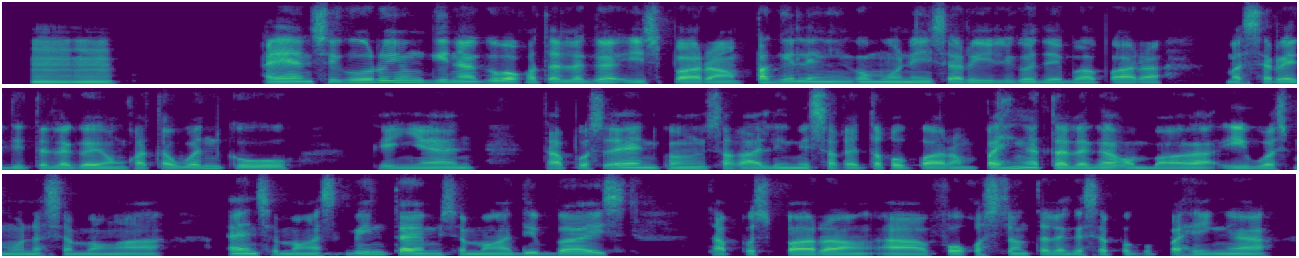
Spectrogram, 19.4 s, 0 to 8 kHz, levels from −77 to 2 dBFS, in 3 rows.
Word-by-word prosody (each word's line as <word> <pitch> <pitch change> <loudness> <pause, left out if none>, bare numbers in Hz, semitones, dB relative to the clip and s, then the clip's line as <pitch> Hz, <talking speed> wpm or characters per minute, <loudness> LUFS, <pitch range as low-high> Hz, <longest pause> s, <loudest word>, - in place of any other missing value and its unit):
Mm, 115 0 -1 0.7
ayan 145 +1 +6
siguro 165 +3 +1
yung 175 -3 -1
ginagawa 145 -3 +4
ko 135 +1 -3
talaga 120 0 +3
is 115 +1 0
parang 110 -1 +3
pagalingin 135 -4 +1
ko 130 - -2
muna 115 -2 -3
yung 110 - -1 0.2
sarili 105 -1 -2
ko, 115 0 -3
'di 100 - -1
ba? 105 +1 -1
Para 105 -1 0 0.3
mas - - -2
ready 110 0 +1
talaga 110 -1 0
yung 105 +1 -4
katawan 145 +7 -1
ko 130 0 -3 0.4
ganyan. 110 +3 -1 0.4
Tapos - - 0
ayan, 130 -2 +4
kung 115 -1 -3
sakaling 110 0 -1
may 110 - +1
sakit 115 - -1
ako 130 -2 -2
parang 115 +1 +1
pahinga 140 -1 +2
talaga 115 +3 +3
kumbaga, 110 0 0
iwas 110 0 +1
muna 110 0 -5
sa 110 - -4
mga 105 -1 -4 0.3
ayan 135 -1 +3
sa - - -3
mga 110 0 -3
screen 155 +7 -3
time, 140 -1 +4
sa 140 - -4
mga 110 -1 -3
device. 135 0 0 0.4
Tapos - - -2
parang, 110 -1 +3
ah, 105 -1 +3
focus 120 -3 -1
lang 120 - -2
talaga 110 -1 -1
sa - - -1
pagpapahinga, 115 0 -2
115 Hz, 175 wpm, -25 LUFS, 110-130 Hz, 0.7 s, ayan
